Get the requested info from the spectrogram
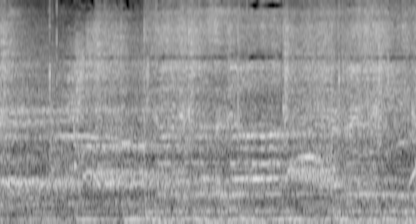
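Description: Male pop group singing an upbeat dance-pop song live into microphones over a backing track with a steady beat.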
